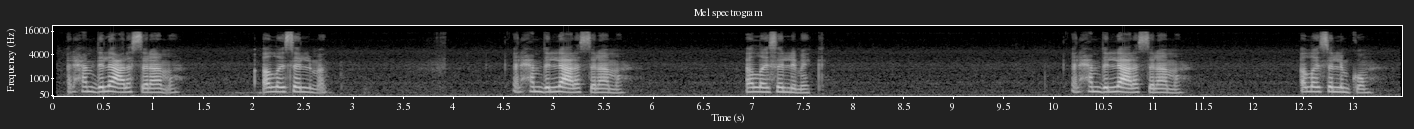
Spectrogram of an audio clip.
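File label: "greeting arrival", Yemeni Arabic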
